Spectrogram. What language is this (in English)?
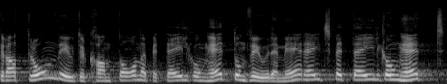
Swiss German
